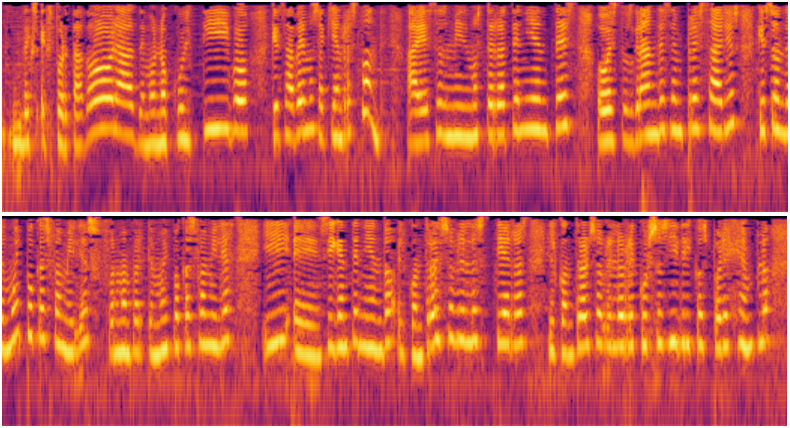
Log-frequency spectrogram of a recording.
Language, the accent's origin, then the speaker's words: Spanish; Ecuador; jóvenes, mujeres, hombres de las ciudades, pero como ecuatorianos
